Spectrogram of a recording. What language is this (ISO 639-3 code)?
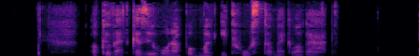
hun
